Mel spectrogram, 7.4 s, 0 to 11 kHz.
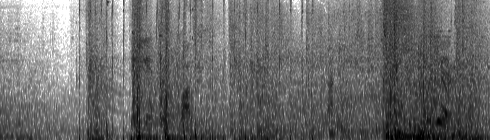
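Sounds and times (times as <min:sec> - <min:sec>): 
rapid video game gunfire bursts: 0:01.7 - 0:07.3.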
